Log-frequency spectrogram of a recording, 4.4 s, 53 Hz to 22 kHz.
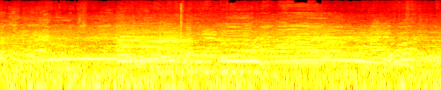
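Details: Friesian and crossbred bull calves at Raniganj cattle market, Dinajpur, Bangladesh, on 6 August: several drawn-out, mid-pitched moos of steady tone, one after another, over a constant din of crowd chatter and market noise.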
